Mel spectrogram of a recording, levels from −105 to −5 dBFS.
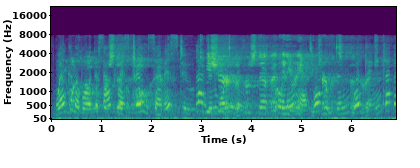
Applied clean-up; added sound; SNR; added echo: neural separator model SepFormer DNS4.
